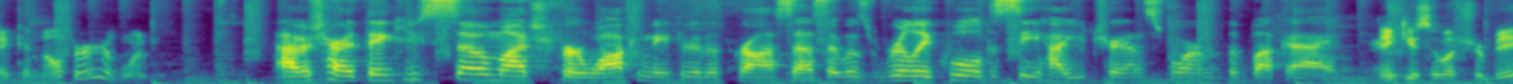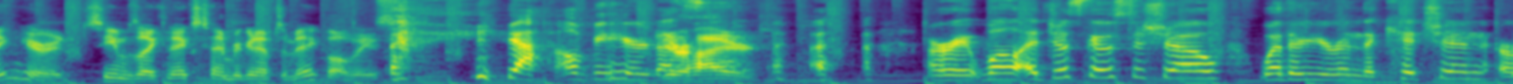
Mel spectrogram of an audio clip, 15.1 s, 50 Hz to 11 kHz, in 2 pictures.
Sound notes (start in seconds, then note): 10.4 laughs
